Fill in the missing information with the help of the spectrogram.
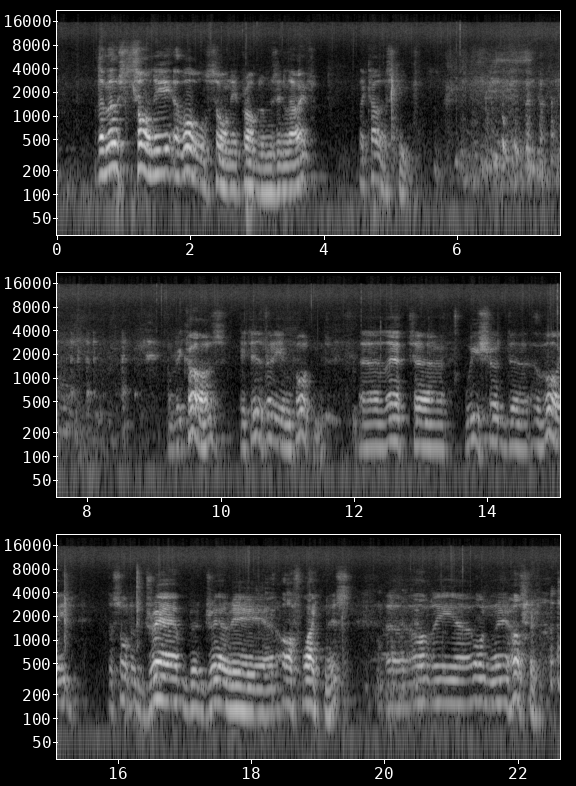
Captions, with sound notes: the most thorny of all thorny problems in life... the colour scheme. (LAUGHTER) Because it is very important that we should avoid the sort of drab, dreary and off-whiteness of the ordinary hospital.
